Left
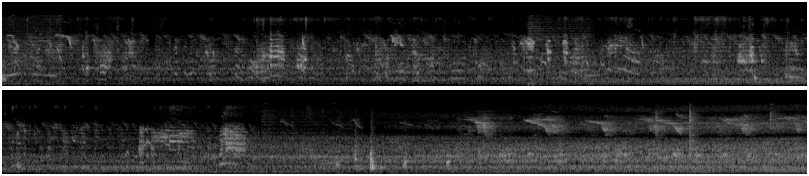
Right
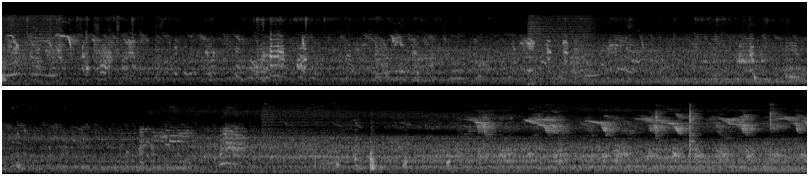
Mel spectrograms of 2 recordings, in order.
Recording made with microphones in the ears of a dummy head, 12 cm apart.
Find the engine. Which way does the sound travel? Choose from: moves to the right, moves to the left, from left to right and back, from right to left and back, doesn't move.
moves to the left.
